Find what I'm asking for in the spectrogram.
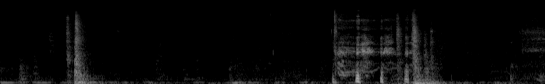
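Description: A door being shut, with a sharp knock early on, then a cluster of louder thuds and rattling as it swings closed, set against a quiet background.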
